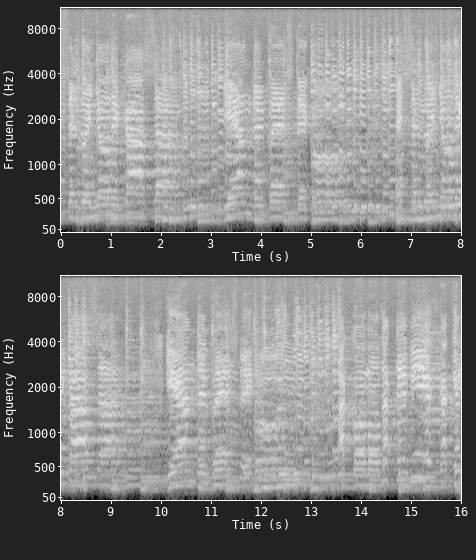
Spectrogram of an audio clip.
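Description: A Cuyo-style cueca played on acoustic guitars, with a steady strummed rhythm under plucked melody lines.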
